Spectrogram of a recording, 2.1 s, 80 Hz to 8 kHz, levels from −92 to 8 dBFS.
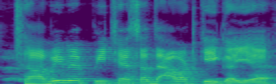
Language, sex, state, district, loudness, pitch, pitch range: Hindi, male, Jharkhand, Garhwa, -15 LUFS, 165 Hz, 145-185 Hz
